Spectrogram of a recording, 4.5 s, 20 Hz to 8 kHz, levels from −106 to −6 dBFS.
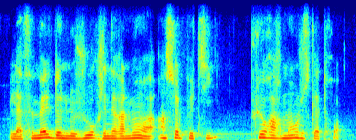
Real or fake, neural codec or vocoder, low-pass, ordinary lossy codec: real; none; 7.2 kHz; Opus, 32 kbps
